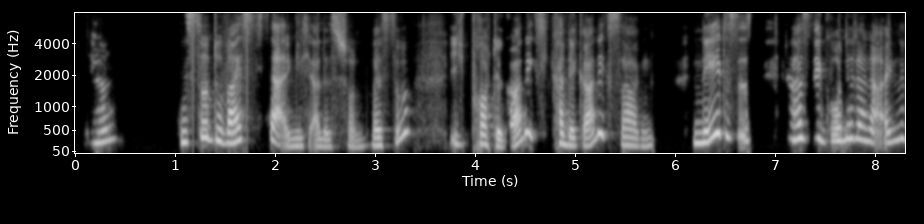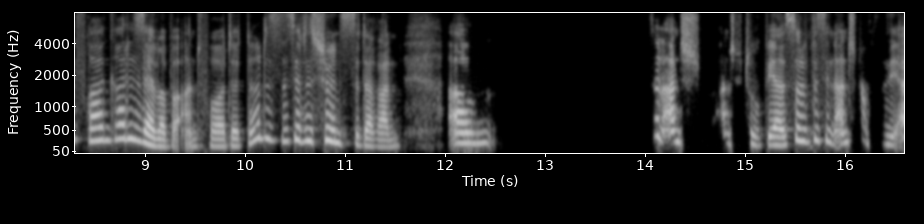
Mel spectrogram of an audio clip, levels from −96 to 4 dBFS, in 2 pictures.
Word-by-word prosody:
Ja. 240 +4 -2 0.7
Siehst 240 +5 +5
du, 340 -1 +4
du 270 -4 +1
weißt 250 +5 +6
es - - -7
ja - - +6
eigentlich 160 +1 -4
alles 150 0 -4
schon, 150 +4 -9
weißt 170 0 -1
du? 425 - +1 0.4
Ich 195 +1 -8
brauche 205 -2 +1
dir 155 -3 +1
gar - - +3
nichts 420 -1 0
ich - - -18
kann 220 -3 +1
dir 170 -2 +1
gar 170 - +1
nichts 420 -1 +5
sagen. 170 -3 -2 0.4
Ne, 230 +7 +3
das 365 +1 +6
ist 390 - -3 0.4
du 290 - -3
hast 325 0 +4
im 305 - +1
Grunde 285 +5 0
deine 285 -5 0
eigenen 275 +8 -3
Fragen 280 -1 -2
gerade 310 0 -1
selber 180 - +3
beantwortet, 155 +2 -6
ne? 280 +8 -3
Das 295 -4 -5
ist 260 +2 +2
ja 290 - +1
das 265 -1 -2
Schönste 230 -8 +1
daran. 150 -1 -4 0.5
Ähm. 220 0 0 1.6
So 370 - -2
'n - - -7
Ansch 245 0 0 0.2
Anstup 200 -3 -11
ja, 180 -1 +2
ist 175 - +1
so - - -1
'n 260 -2 -3
bisschen 275 -3 -2
anstupsen, 215 -4 -7
ja. - - -1
230 Hz, 200 wpm, -21 LUFS, 175-285 Hz, 1.6 s, weißt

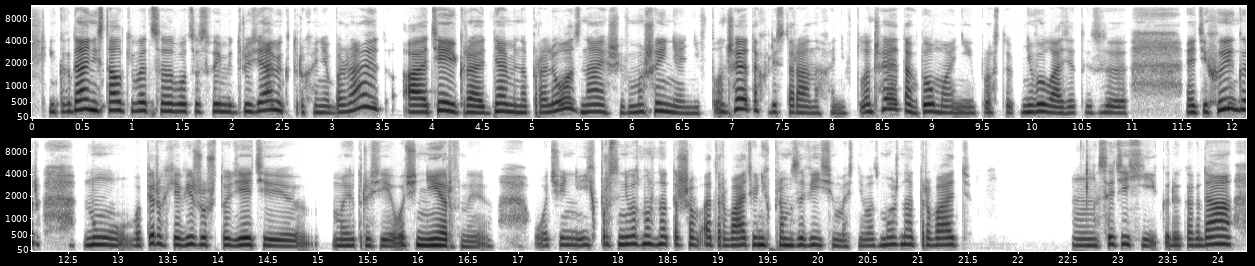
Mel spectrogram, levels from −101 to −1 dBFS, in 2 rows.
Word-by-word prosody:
И 215 - -3
когда 225 +6 +4
они 275 -3 +7
сталкиваются 240 -2 +1
вот 220 -1 +1
со 220 - -4
своими 215 0 -1
друзьями, 245 +6 +1
которых 200 -1 -14
они 195 - -2
обожают, 270 - 0 0.2
а 205 0 +4
те 245 +2 +5
играют 195 -3 +1
днями 230 -2 +3
напролёт, 195 +10 0
знаешь, 210 -2 -2
и - - -5
в - - -12
машине 215 0 +1
они 175 0 -8
в 175 - -26
планшетах, 265 +3 +1
в - - -27
ресторанах 195 -4 -5
они 175 - -10
в - - -38
планшетах, 185 -1 -1
дома 215 -3 +3
они 185 -1 -7
просто 190 -1 -9
не 200 +1 +1
вылазят 185 -4 +1
из 185 0 -12 0.8
этих 200 +5 -1
игр. 280 -1 +5 0.5
Ну, 205 -1 +2
во-первых, 205 +3 -1
я 210 - +3
вижу, 220 +1 +1
что 205 0 -2
дети 190 -3 +2 0.3
моих 190 0 -1
друзей 185 -3 -3
очень 205 -1 +1
нервные, 185 -1 +3 0.4
очень 205 +2 -6
их 205 0 -5
просто 225 0 -4
невозможно 230 0 +2
отош 215 -1 -5
оторвать, 205 0 -1
у - - +3
них 210 -1 +2
прям 205 -1 0
зависимость, 195 -4 -3
невозможно 200 +5 -2
оторвать 205 0 -2 1.0
м, 195 -1 -3
с 225 - -9
этих 225 -3 -1
игр. 195 +2 -5
И - - -5
когда 220 +4 +2
205 Hz, 160 wpm, -22 LUFS, 190-225 Hz, 1.0 s, они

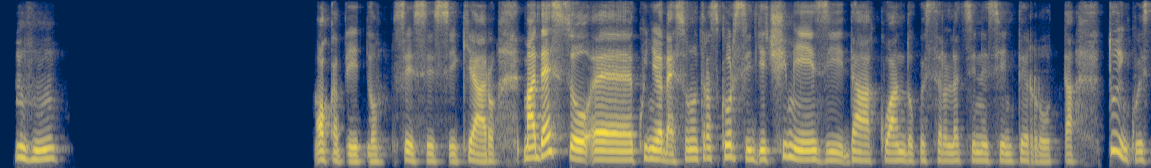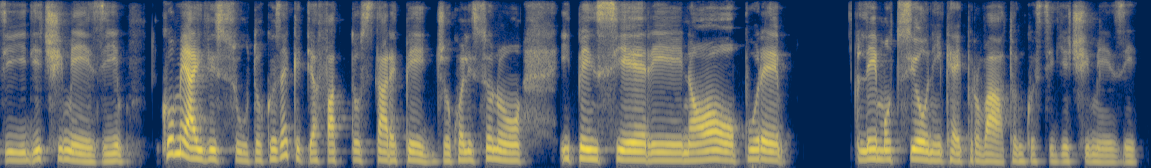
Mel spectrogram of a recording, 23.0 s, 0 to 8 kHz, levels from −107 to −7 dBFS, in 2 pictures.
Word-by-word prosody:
Mh-mh. 175 -2 +1 2.6
Ho 155 0 +3
capito, 125 -3 -4
sì, 150 -2 -2
sì, 135 0 -4
sì, 130 0 -3
chiaro. 130 +1 +1 0.2
Ma 190 - +8
adesso, 230 - +7
ehm, 155 -1 +6
quindi 175 +2 +2
vabbè 140 -5 +4
sono 170 +7 0
trascorsi 185 0 -1
10 160 +6 -1
mesi 155 -6 +1
da 145 -3 -1
quando 145 -2 -2
questa 150 +2 -6
relazione 140 +1 -5
si 135 +1 -6
è - - -3
interrotta, 130 -2 -7 0.3
tu 320 - -1
in 245 - 0
questi 150 -1 -5
10 165 +3 -4
mesi 130 -2 -3 0.4
come 265 -5 +2
hai 175 -1 +7
vissuto? 155 -3 -1
Cos'è 170 +10 -3
che 175 -8 -8
ti 150 - -6
ha - - -7
fatto 150 +1 -5
stare 150 -1 -3
peggio? 135 -2 -5
Quali 150 +4 -4
sono 150 -4 -1 0.4
i 175 +1 -7
pensieri, 155 -5 +3
no, 140 +1 -1
oppure 160 0 0 0.6
le 160 +2 0
emozioni 165 -3 0
che 150 +2 -8
hai 130 - -5
provato 130 -4 -4
in 130 0 -10
questi 125 +1 -12
10 125 0 -8
mesi. 115 -1 -10
150 Hz, 140 wpm, -22 LUFS, 135-165 Hz, 2.6 s, Ma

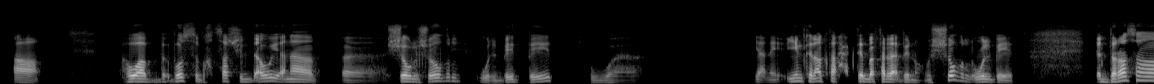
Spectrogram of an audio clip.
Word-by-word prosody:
آه، 105 -2 0 0.8
هو 135 +2 +7
ب - - -17
بُص - - -2
باختصار 145 - -5
شديد 120 -3 -3
أوي، 145 +2 +2
أنا 120 -6 0 0.3
آآ، 90 -2 -10
الشغل 135 -4 +2
شغل، 155 +5 -2 0.2
والبيت 100 +4 -6
بيت 135 +8 -4 0.3
و 95 +1 -14 1.4
يعني 105 - -8
يمكن 145 0 +1
أكتر 145 - +3
حاجتين - - +1
بافرّق - - +5
بينهم، 95 - -7
الشغل 205 - 0
والبيت. 120 -7 -2 0.8
الدراسة 180 - +5
120 Hz, 120 wpm, -29 LUFS, 100-145 Hz, 1.4 s, هو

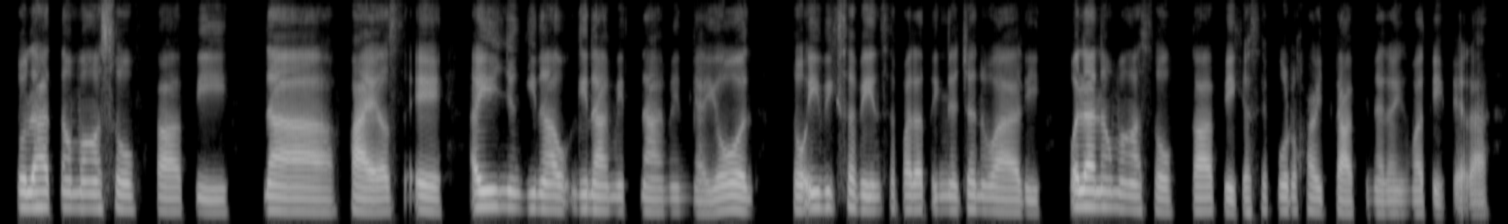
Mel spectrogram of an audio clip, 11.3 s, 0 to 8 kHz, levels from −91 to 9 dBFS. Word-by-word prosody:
So, 155 - +5
lahat 160 0 +5
ng 155 - 0
mga 150 -1 +1
soft 140 -3 -2
copy 125 -2 -2 0.2
na 125 -3 +5 0.2
files, 125 -1 +4
eh, 130 -3 +2 0.2
ayun 165 +1 +4
yung - - -16
ginaw 140 -2 +2
ginamit 135 -2 0
namin 125 0 -4
ngayon. 125 +3 +2 0.3
So, - - +4
ibig 155 0 +1
sabihin, 135 -4 -1
sa - - -11
parating 140 -1 -1
na 135 - -1
January, 120 -4 -1 0.2
wala 165 0 +7
ng 160 -1 0
mga 140 -2 -1
soft 120 -3 -4
copy 125 -2 +1
kasi 125 +2 -8
puro 130 0 -4
hard 120 -3 -4
copy 110 -1 -1
na 110 - -4
lang 110 0 -5
yung 115 - -11
matitira. 115 - -4
130 Hz, 185 wpm, -27 LUFS, 120-140 Hz, 0.3 s, wala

